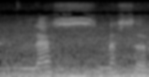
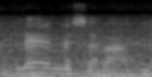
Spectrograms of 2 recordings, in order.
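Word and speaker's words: Les Misérables: babasahin niyo is ah less miser pero sa kasi nga Fr French le miserable hindi binibigkas yyung s sa ganon so He's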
